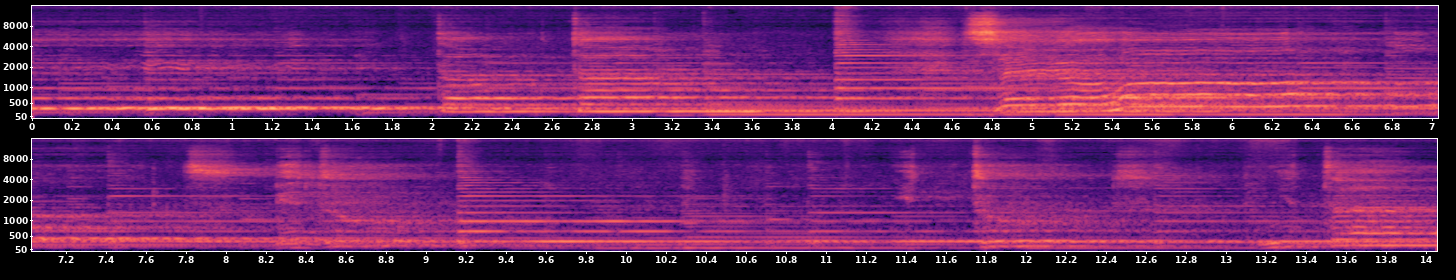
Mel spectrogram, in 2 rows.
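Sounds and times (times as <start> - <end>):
acoustic guitar playing: 0.0 - 14.0
man singing long notes: 0.0 - 14.0.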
